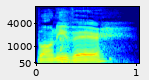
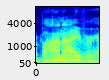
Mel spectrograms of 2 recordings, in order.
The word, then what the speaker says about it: Bon Iver: Or Bon Iver, however you want to pronounce it. – Oh, Bon Iver. – But it's Bon Iver. I heard him pronounce it once. It was like French sounding.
